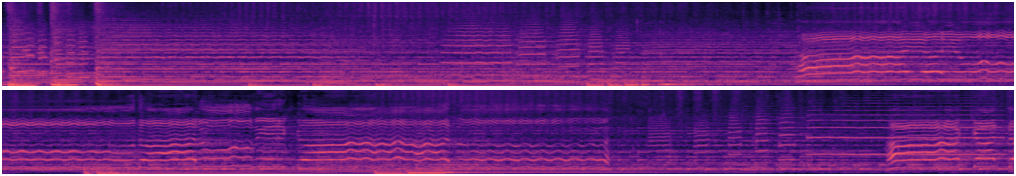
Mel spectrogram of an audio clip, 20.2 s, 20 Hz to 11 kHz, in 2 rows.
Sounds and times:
Trombone: 0:00.0 - 0:20.2
Singing: 0:19.0 - 0:20.2.

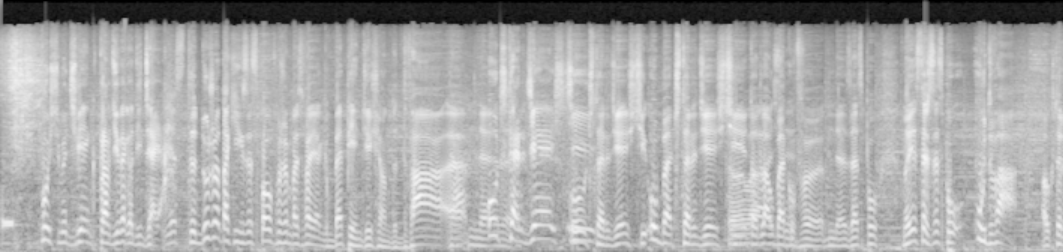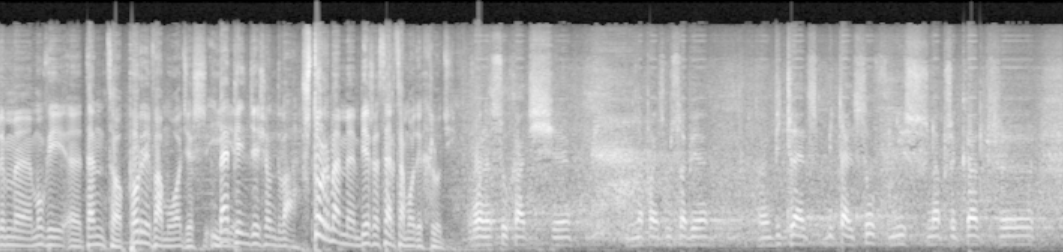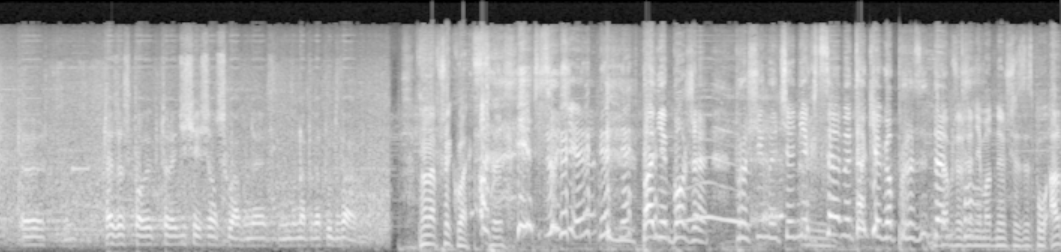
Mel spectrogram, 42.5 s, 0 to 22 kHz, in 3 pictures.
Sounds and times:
Speech: 0:00.5 - 0:21.8, 0:28.6 - 0:33.2, 0:33.8 - 0:42.5.

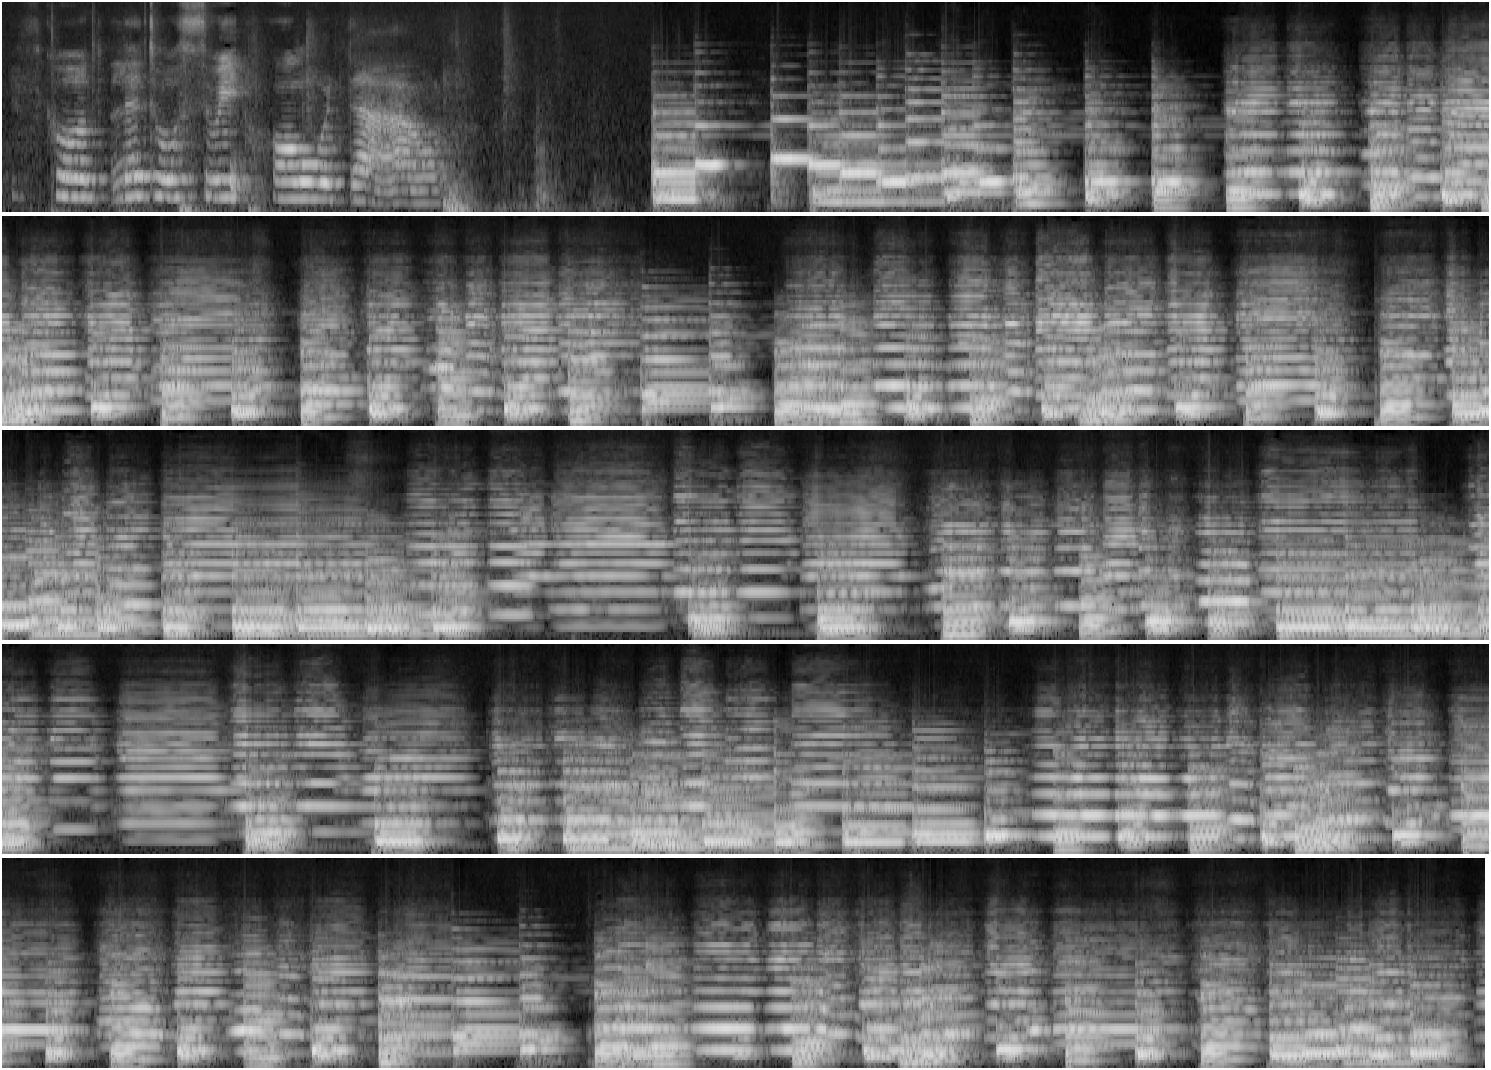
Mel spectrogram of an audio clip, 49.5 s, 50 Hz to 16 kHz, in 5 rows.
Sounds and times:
Violin, fiddle: 0:08.1 - 0:49.5.

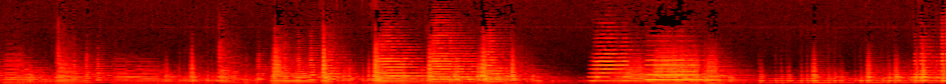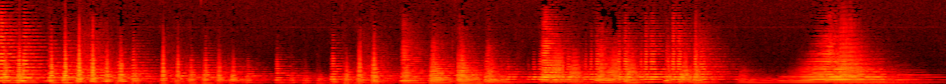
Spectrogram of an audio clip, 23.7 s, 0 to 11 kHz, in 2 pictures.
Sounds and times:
Music: 0:00.0 - 0:23.6.

